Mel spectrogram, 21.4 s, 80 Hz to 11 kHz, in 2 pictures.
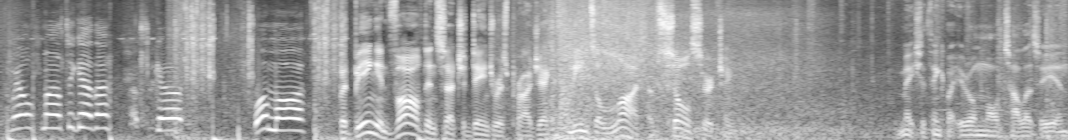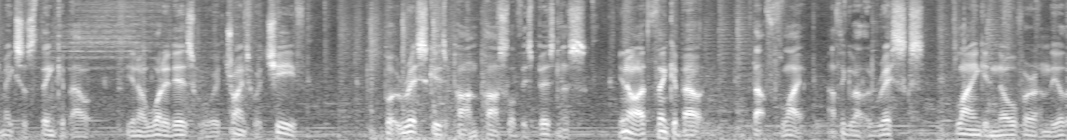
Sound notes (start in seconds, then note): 1.8 camera clicking; 3.7 camera clicking; 7.6 rocket blasting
